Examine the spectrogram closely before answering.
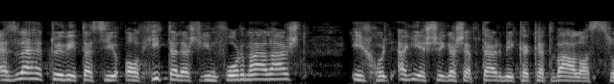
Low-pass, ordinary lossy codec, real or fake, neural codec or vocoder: none; none; fake; codec, 16 kHz, 4.8 kbps, FACodec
